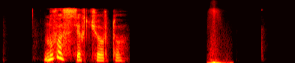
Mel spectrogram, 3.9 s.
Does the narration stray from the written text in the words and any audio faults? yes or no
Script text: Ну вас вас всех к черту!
yes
